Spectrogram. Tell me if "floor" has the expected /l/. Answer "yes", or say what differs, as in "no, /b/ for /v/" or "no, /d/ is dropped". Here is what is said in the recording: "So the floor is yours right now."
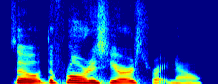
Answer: yes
